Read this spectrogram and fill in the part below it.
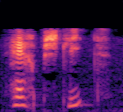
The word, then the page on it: d' Herbschtlit: Bas-Rhin; Herrlisheim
